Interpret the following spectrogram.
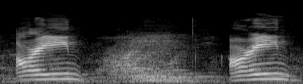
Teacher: ہا کا مخرج جو ہے نا یعنی وسط حلق، ادھر ہی سے یہ آئین بھی نکلنا ہے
